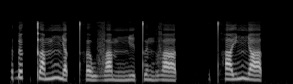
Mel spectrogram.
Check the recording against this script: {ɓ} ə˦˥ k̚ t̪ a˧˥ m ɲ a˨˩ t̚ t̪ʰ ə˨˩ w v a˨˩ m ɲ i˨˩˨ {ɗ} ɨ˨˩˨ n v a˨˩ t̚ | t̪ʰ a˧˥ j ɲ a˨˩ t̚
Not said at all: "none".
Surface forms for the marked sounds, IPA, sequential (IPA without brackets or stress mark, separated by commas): ɗ, t̪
